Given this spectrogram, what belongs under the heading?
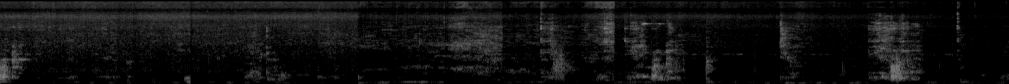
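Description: Food sautéing in a pan, quiet and muffled at first, then stirred with several sharper scraping clacks and bursts of sizzle toward the end, no voices.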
